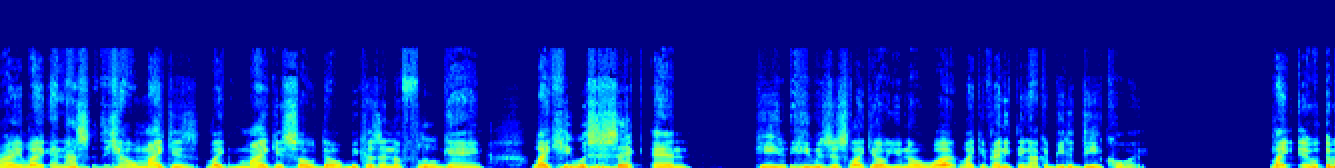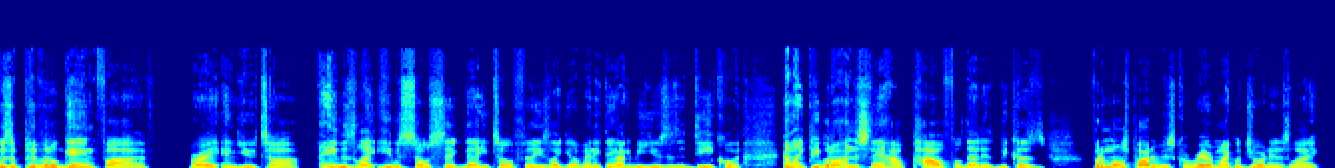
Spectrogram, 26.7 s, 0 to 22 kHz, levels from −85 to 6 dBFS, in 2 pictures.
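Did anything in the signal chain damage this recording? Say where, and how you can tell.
No, nothing in the chain audibly damaged this recording.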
